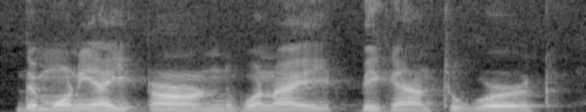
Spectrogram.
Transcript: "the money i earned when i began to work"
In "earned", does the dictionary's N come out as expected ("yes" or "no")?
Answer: yes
